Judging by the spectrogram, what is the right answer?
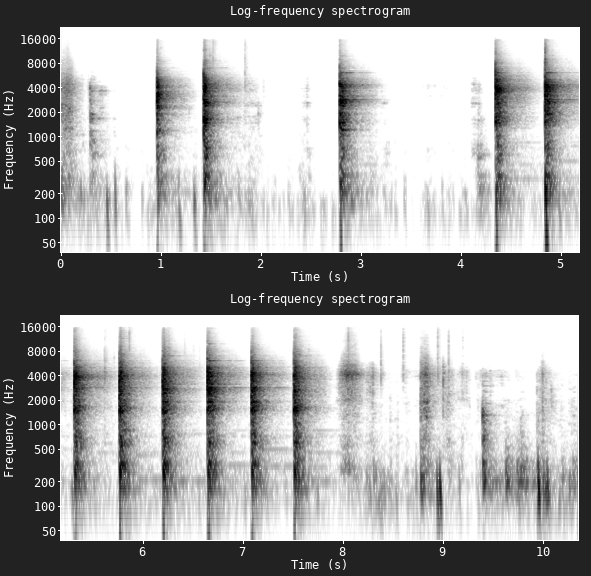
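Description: Hammer blows driving a wooden handle down through a tomahawk head. Three spaced strikes come first, then a steady run of about nine strikes at roughly two a second. Lighter knocks and clatter follow near the end.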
